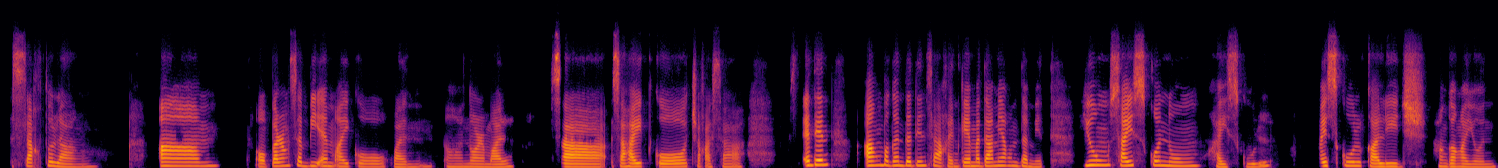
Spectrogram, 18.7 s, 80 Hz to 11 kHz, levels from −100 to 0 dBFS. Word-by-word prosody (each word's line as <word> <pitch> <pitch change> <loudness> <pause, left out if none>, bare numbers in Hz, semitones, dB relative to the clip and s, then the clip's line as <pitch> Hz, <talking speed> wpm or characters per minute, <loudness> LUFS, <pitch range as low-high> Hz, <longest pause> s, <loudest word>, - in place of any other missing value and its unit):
Sakto 240 +2 -2
lang. 190 -1 -5 0.7
Uhm, 245 0 +3 0.5
oh, 200 - +2
parang 245 +2 +2
sa 265 -1 -2
BMI 225 -2 -2
ko 195 -1 -6
kuwan, 180 +3 -7 0.2
ah, 190 -1 -8
normal, 190 0 -3 0.4
sa 195 -2 +5 0.2
sa - - +1
height 210 +1 +3
ko 200 +2 +1
tsaka - - -5
sa 190 0 -9 1.0
and 285 +1 +6
then, 315 0 +7 0.5
ang 280 +1 +8
maganda 275 -2 +2
din 270 +1 -2
sa'kin, 220 -5 -2
kaya 235 -1 +2
madami 240 +2 +2
akong 255 -1 -6
damit, 195 -4 -3 0.5
yung 300 +1 +3
size 275 0 +3
ko 285 - +1
nung 250 -1 -3 0.2
high 185 -3 -1
school, 190 +1 -7 0.8
high 250 +2 +3
school, 255 -3 -1
college, 205 -1 +1
hanggang 205 -2 -2
ngayon, 180 -1 -5
215 Hz, 120 wpm, -27 LUFS, 195-250 Hz, 1.0 s, ang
